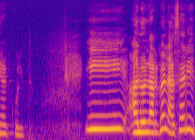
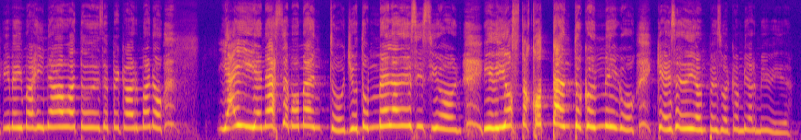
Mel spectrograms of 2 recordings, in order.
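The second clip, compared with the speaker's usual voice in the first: high, loud, emotional testimony; fervent preacher's outpouring, easing at the end; impassioned preaching; 7 semitones higher, 8 dB louder than usual. Real, not acted. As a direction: testify at full force, overcome.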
